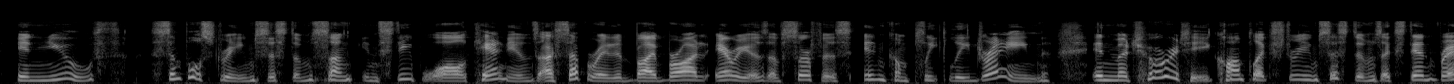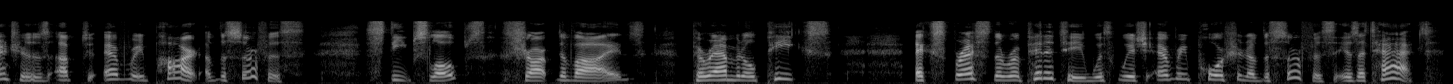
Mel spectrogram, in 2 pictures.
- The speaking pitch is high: Yes, high, 195 Hz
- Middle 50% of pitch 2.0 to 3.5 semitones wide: No, average, 4.9 semitones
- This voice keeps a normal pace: No, slow, 105 wpm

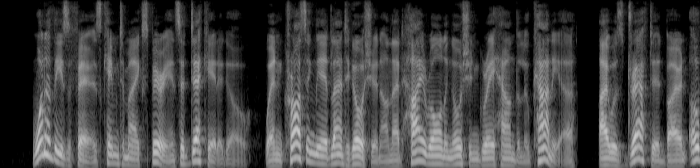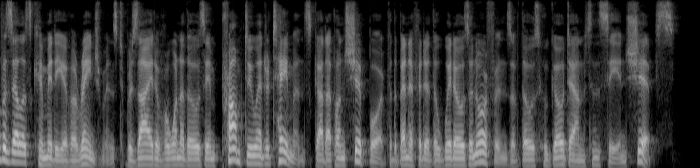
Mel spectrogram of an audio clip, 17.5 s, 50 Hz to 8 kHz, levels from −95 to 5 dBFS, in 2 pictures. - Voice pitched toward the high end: No, low, 120 Hz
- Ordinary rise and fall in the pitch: No, wide, 5.9 semitones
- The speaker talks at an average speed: No, fast, 215 wpm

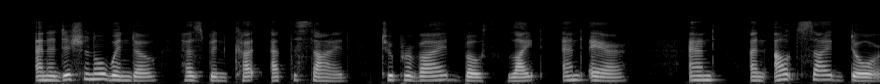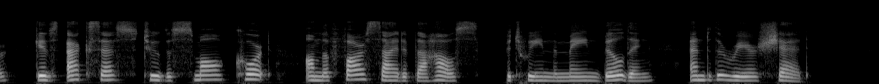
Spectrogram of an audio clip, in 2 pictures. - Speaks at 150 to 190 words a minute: No, slow, 135 wpm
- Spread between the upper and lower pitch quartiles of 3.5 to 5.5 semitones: No, average, 2.7 semitones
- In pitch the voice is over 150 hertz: Yes, high, 190 Hz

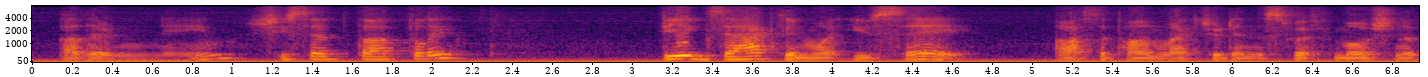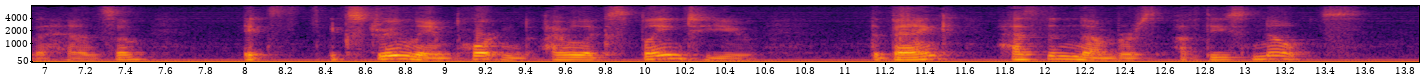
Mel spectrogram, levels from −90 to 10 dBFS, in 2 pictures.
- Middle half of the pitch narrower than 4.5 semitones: No, wide, 5.6 semitones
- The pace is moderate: Yes, average, 155 wpm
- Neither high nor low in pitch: No, low, 120 Hz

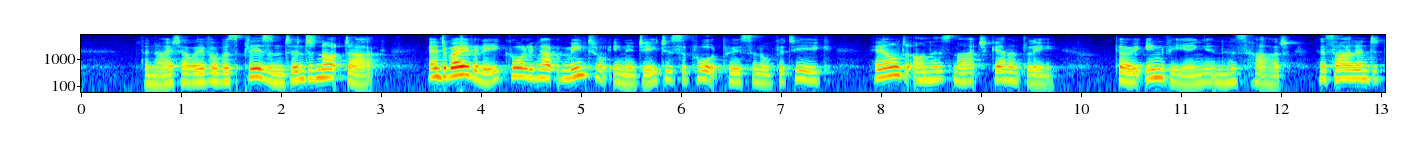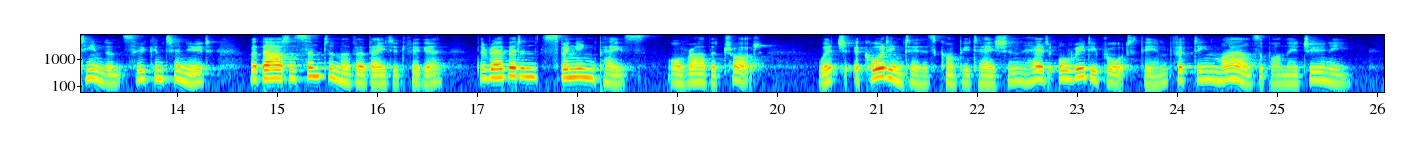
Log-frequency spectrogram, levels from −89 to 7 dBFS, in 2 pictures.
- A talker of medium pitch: Yes, medium, 175 Hz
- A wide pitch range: Yes, wide, 6.2 semitones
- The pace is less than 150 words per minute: Yes, average, 140 wpm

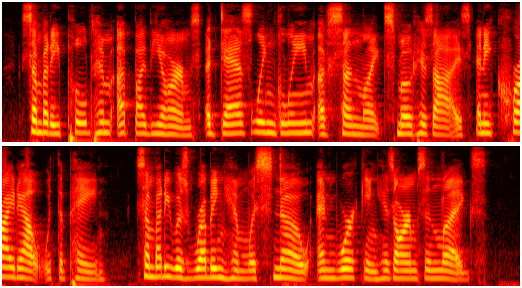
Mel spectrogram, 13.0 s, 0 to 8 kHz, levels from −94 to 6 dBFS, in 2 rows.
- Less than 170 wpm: Yes, average, 160 wpm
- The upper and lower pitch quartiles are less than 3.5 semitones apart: Yes, average, 2.8 semitones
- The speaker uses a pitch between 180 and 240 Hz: Yes, medium, 185 Hz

